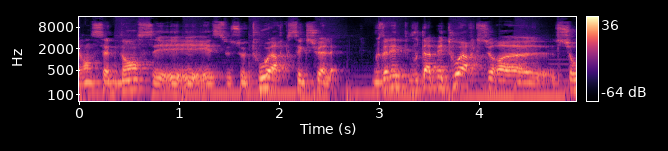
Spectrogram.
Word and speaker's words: twerk: Le twerk, prononcé twerk, en anglais twerking, est une danse sensuelle.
